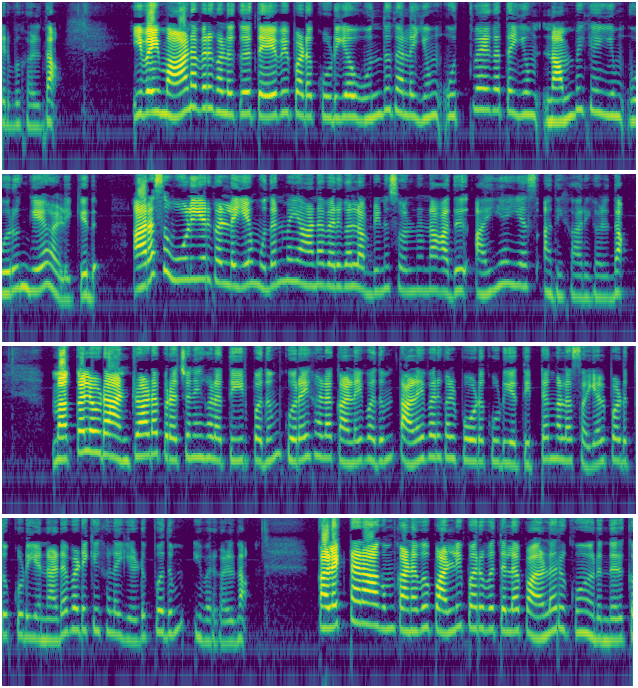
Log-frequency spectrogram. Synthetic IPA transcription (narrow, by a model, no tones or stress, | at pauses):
eɾʋɯɣɐɭt̪ã̰ː | ɪʋɐɪmaːɳɐʋɐɾɣɐɭɯkːɯt̪eːʋɐɪpːɐɽɐkːuːɽɪjɐʊnd̪ɯðɐlɐjɯmʊt̪ʋeːɣɐt̪ːɐjɯmnɐmbɪkːɐjɯmɔɾɯŋɡeːɐɻɪkːɐðɯ | ɐɾɐsɯuːlɪjɐɾɣɐɭlɐjeːmʊðɐnmɐjaːnɐʋɐɾɣɐɭɐp̬ːɐɽɪnːɯsɔlnɯnːaːɐðɯʔɐɪeɛsɐðɪɣaːɾɪɣɐɭt̪ãː | mɐkːɐɭoːɽɐɐɳdraːɽɐpɪɾɐt͡ʃːɐnɐɪɣɐɭɐt̪iːɾpɐðɯmkʊɾɐɪɣɐɭɐkːɐɭɐɪʋɐðɯmt̪ɐlɐɪʋɐɾɣɐɭpoːɽɐkːuːɽɪjɐt̪ɪʈːɐŋɡɐɭɐsɛjɐlpɐɽɯt̪ːɯkːuːɽɪjɐnɐɽɐʋɐɽɪkːɐɪɣɐɭɐɪɛɽɯpːɐðɯmɪʋɐɾɣɐɭt̪ã̰ːn | kɐɭɛk̚ʈɐɾaːɣɯmkɐɳɐʋɯpɐɭːipːɐɾɯʋɐt̪ːɪlɐpɐɭɐɾɯkːʊ̃ɪɾɯnd̪ɪɾɯkːɯ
